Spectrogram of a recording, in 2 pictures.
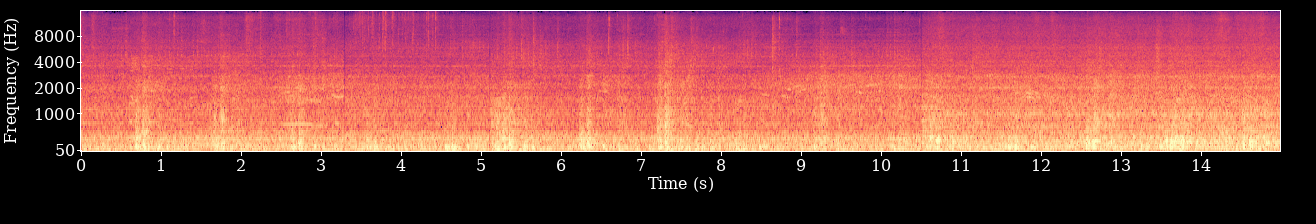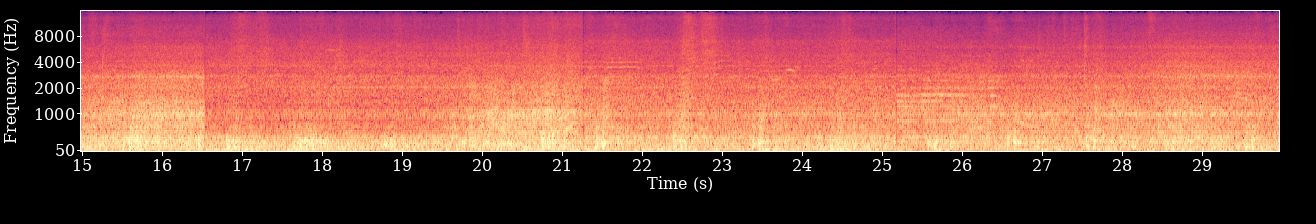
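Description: A train rumbles steadily along the tracks, with wheels clattering over rail joints.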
